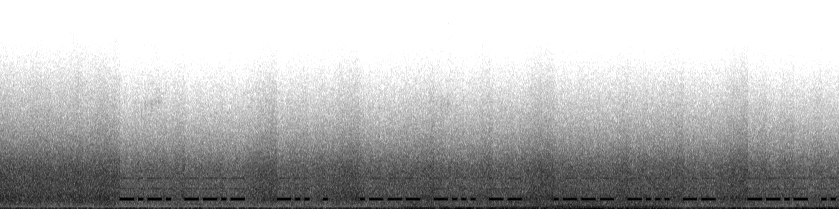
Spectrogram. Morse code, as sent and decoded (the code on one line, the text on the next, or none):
-.-. --.- / -.. . / .--- -... -- / .--- -... -- / …
CQ DE JBM JBM …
